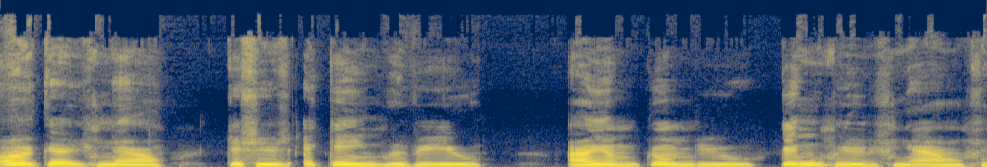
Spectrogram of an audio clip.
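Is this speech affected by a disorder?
Yes: cerebral palsy.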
